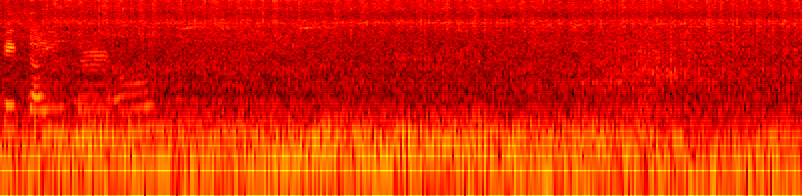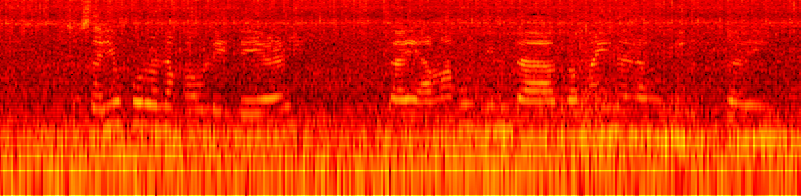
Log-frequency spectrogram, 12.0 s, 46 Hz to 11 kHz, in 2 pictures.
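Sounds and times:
person talking: 0.0s - 1.3s
vehicle engine humming: 0.0s - 12.0s.

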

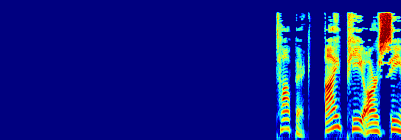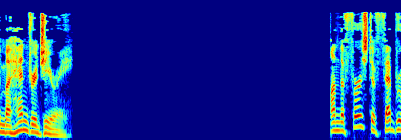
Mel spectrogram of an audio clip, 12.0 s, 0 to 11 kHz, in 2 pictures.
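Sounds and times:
synthetic text-to-speech voice: 4.2s - 7.2s, 11.0s - 12.0s.

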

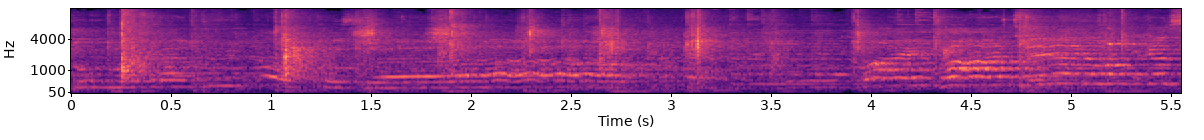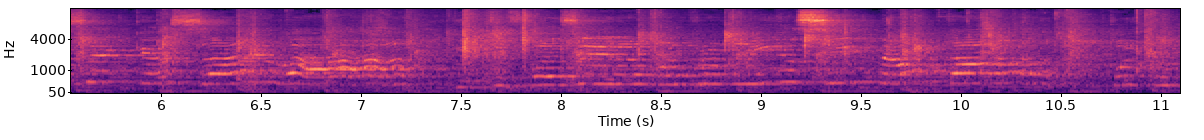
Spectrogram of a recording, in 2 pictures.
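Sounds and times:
pop backing music with drum beat: 0.0s - 11.0s
woman singing into microphone: 0.0s - 11.0s.

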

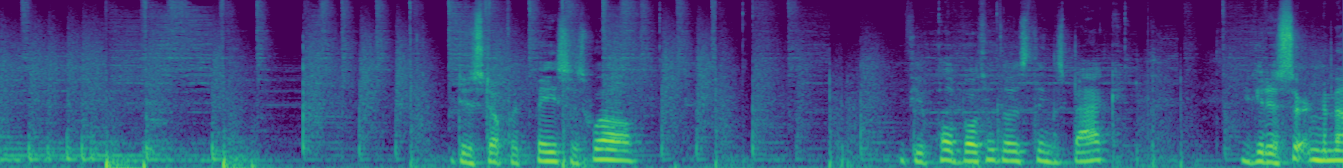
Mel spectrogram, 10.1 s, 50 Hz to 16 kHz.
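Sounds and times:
drum kit steady beat: 0.0s - 10.0s.

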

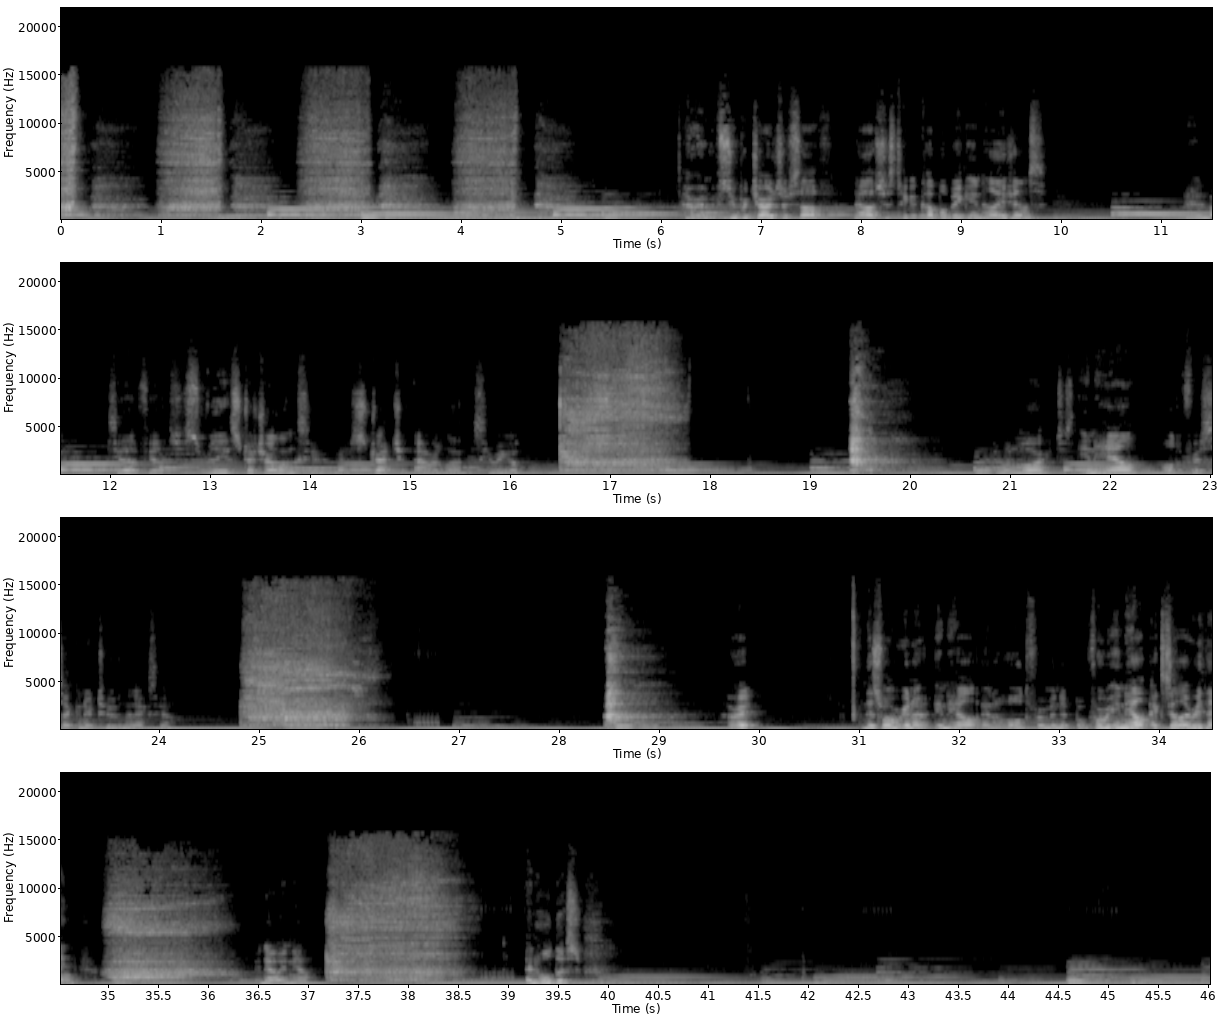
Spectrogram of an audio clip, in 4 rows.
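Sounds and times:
man inhaling deeply: 0.0s - 5.3s, 16.5s - 17.8s, 19.4s - 20.4s, 24.8s - 26.4s, 34.7s - 36.4s, 37.2s - 38.8s
background music: 0.0s - 46.0s.

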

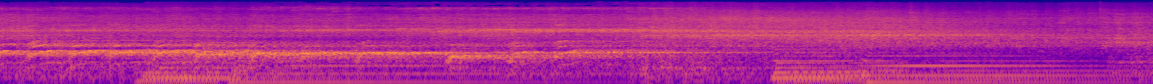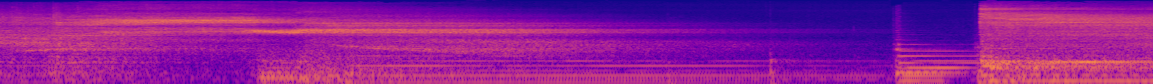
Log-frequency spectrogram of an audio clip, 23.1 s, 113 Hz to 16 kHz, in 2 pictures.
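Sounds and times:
low sustained bass notes: 1.4s - 4.4s
cymbal and gong washes: 21.4s - 23.0s.

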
